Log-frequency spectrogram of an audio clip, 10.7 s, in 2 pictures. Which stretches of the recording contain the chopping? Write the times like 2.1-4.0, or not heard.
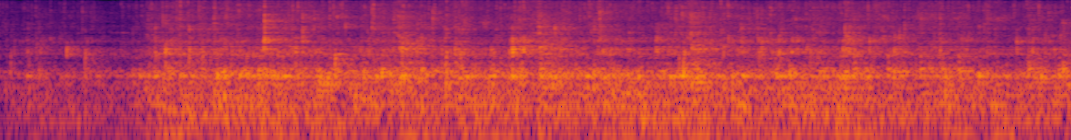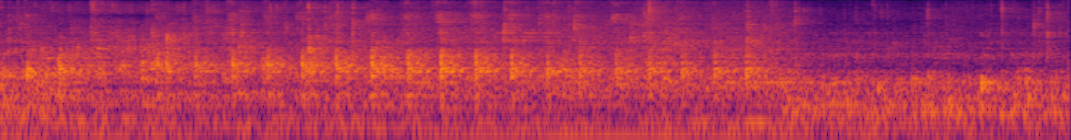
1.9-9.3.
